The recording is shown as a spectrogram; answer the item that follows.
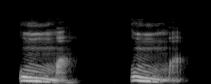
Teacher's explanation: ¿y de dónde es que sale esa ñ o esa n que se escucha a la par de la U? Es por la nasalización. La virgulilla nos indica el sonido nasal.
